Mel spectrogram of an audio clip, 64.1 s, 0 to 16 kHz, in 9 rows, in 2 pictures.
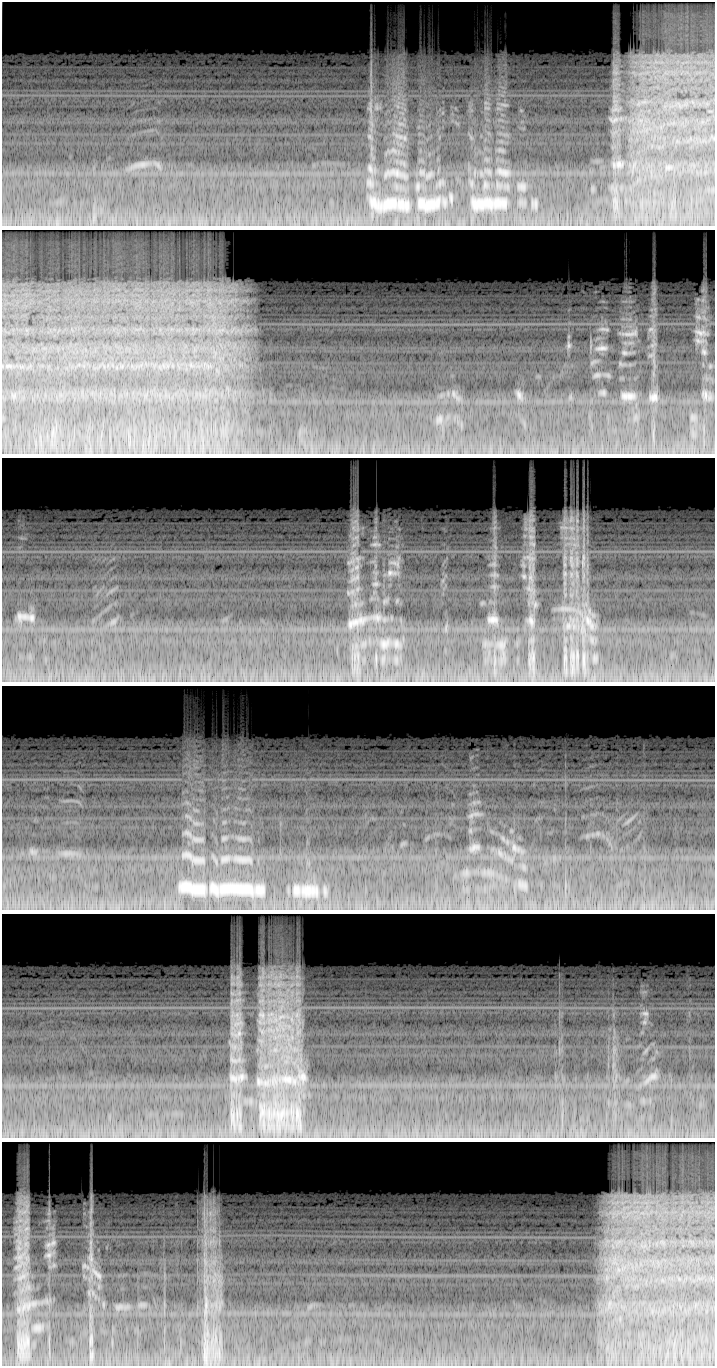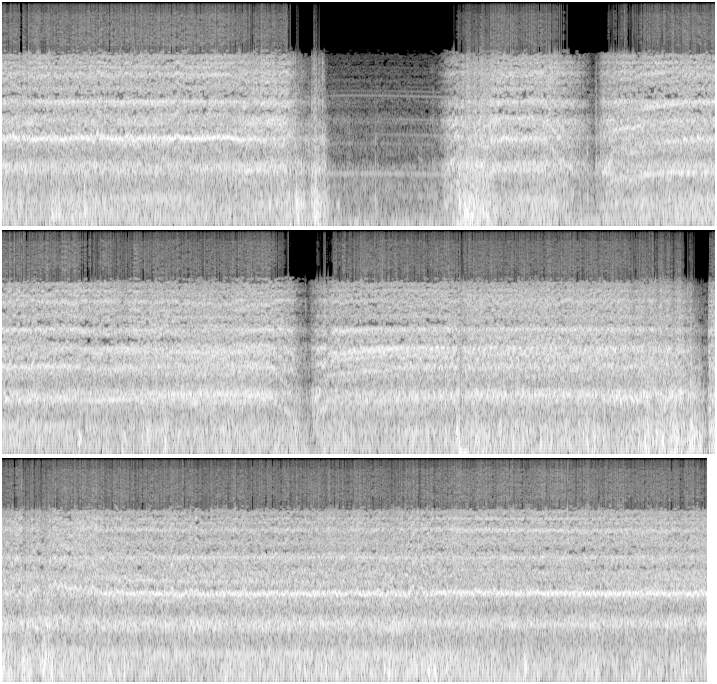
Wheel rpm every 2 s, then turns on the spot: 0, 0, 0, 180, 140, 0, 0, 0, 0, 0, 0, 0, 0, 0, 0, 0, 0, 0, 0, 0, 40, 220, 170, 70, 150, 210, 160, 210, 200, 210, 220, 230.
none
